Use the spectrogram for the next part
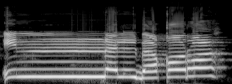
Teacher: हम नून मुशद्दद में गुन्ना करके पढ़ते हैं हमेशा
